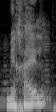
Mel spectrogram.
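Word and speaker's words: Michael: Y el muy weón igualó el récord de Mijael, así se pronuncia, Mijael Schumacher.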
